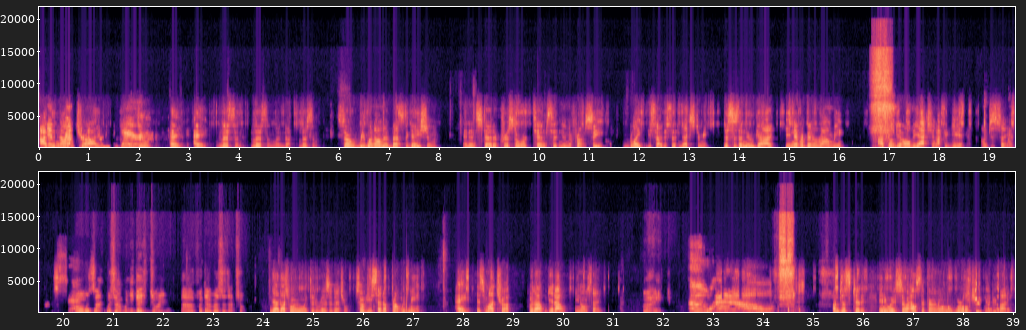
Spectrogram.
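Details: Adult; normal speech.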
